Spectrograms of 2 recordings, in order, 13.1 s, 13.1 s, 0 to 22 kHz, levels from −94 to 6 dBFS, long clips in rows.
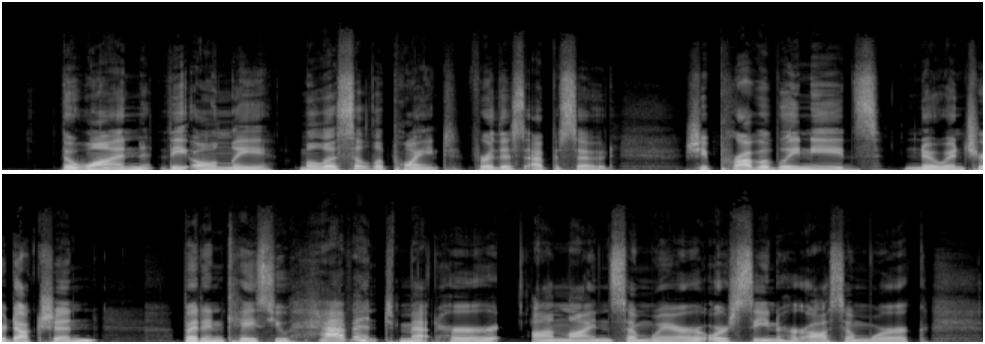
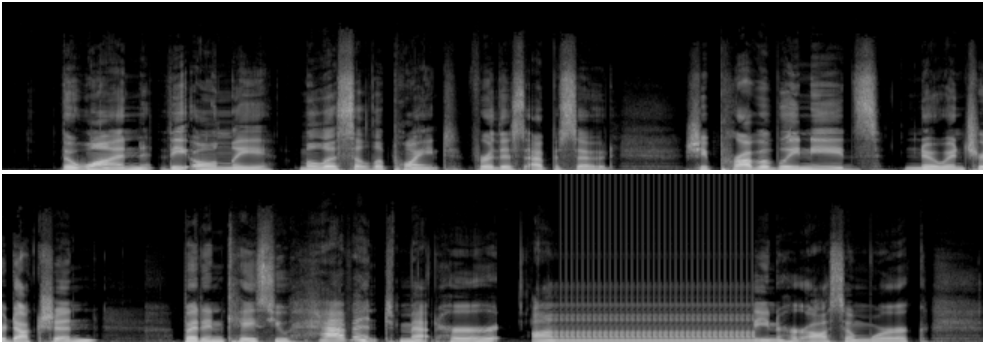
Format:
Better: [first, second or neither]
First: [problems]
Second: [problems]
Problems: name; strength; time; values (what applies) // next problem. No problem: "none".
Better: first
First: none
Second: audio freezing; at 10 s for 1.5 s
